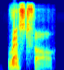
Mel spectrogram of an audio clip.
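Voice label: "restful", British English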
